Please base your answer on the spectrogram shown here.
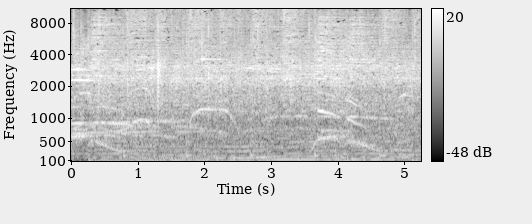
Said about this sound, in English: Give it up for all the acts that you've seen.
